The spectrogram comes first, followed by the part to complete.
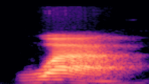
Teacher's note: kedua Bibir dia tempat keluarnya ya monyong dulu baru dibuka wa justru dia harus monyong ya Jadi huruf itu yang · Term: huruf Wau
